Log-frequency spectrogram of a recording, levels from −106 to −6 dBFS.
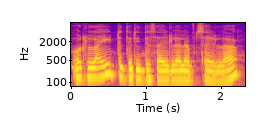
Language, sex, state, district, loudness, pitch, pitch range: Tamil, male, Tamil Nadu, Kanyakumari, -12 LUFS, 125 Hz, 115-145 Hz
